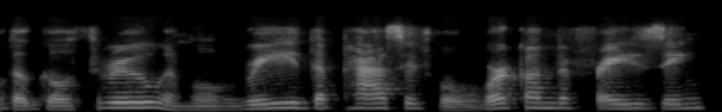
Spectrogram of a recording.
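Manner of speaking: normal talking voice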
